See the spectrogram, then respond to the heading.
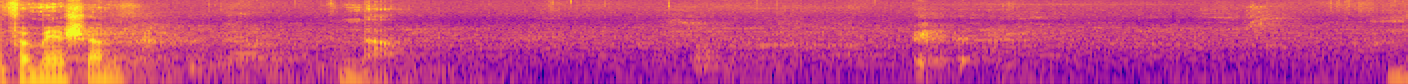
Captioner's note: voices in audience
